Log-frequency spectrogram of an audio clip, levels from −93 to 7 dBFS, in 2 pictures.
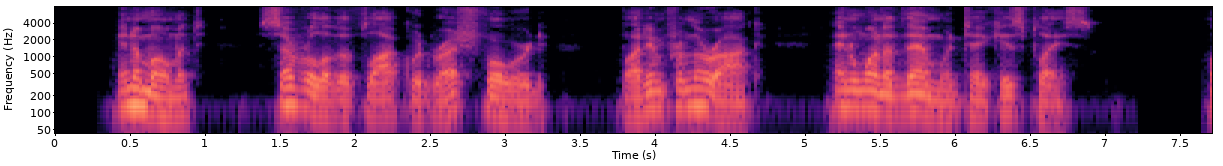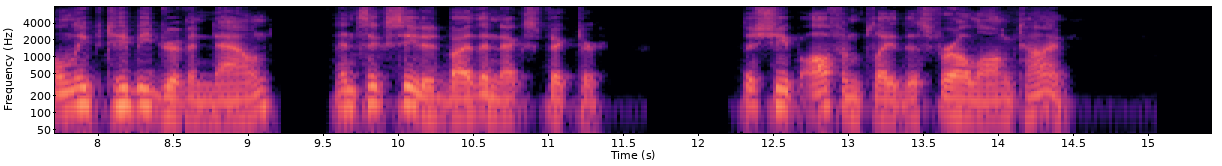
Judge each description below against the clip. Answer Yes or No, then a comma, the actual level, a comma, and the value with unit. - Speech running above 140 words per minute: Yes, average, 165 wpm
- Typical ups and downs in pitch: No, wide, 6.6 semitones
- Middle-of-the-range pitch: No, low, 100 Hz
